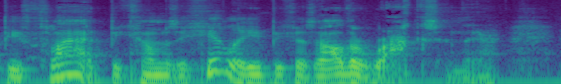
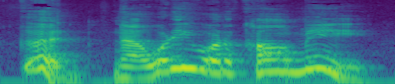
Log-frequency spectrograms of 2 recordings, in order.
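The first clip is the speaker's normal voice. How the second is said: eager high; 13 semitones higher, 6 dB louder than usual. Acted. Man asks bear for name.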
